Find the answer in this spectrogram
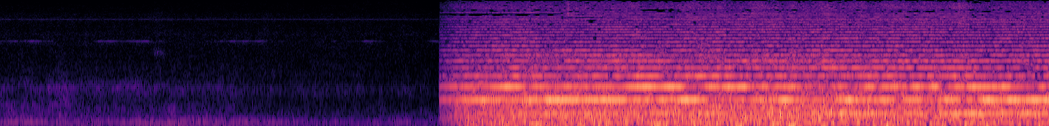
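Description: Cruise ship's horn sounding one loud, continuous warning blast as the ship bears down on the quay, starting suddenly about four seconds in after faint hiss; a chord of several steady tones held without a break.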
